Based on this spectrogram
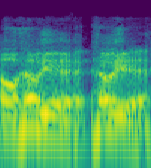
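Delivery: hyped, excited hollering. Retelling what fans at the stand-up shows kept doing: imitating fans yelling. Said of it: "people are yelling".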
